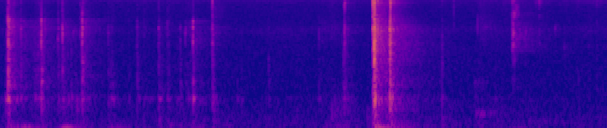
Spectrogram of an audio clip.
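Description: Computer keyboard typing a build command, rapid light key clicks in quick irregular bursts, then a pause and one sharp loud keystroke like Enter, followed by a few scattered taps, close and alone.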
